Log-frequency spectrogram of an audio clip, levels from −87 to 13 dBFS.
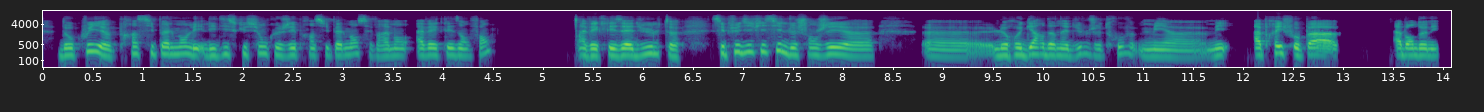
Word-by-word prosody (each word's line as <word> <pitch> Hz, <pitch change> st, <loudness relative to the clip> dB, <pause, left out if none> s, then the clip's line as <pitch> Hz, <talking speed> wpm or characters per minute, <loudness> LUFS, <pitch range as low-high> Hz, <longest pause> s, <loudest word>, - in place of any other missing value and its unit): Donc 175 Hz, +1 st, -1 dB
oui, 260 Hz, -2 st, +5 dB
heu, 170 Hz, -, +3 dB
principalement 205 Hz, +3 st, -2 dB
les 180 Hz, -4 st, +1 dB
les 170 Hz, +1 st, -2 dB
discussions 200 Hz, +3 st, -4 dB
que 190 Hz, -, -3 dB
j'ai 180 Hz, +2 st, 0 dB
principalement, 180 Hz, +2 st, -1 dB
c'est 205 Hz, -5 st, -4 dB
vraiment 165 Hz, +2 st, -6 dB
avec 175 Hz, 0 st, 0 dB
les 180 Hz, -1 st, 0 dB
enfants. 170 Hz, +6 st, -5 dB, 0.9 s
Avec 170 Hz, -2 st, +1 dB
les 175 Hz, 0 st, +5 dB
adultes, 190 Hz, +3 st, +3 dB, 0.4 s
c'est 215 Hz, -, +1 dB
plus 250 Hz, +3 st, 0 dB
difficile 245 Hz, +2 st, 0 dB
de 185 Hz, -, +2 dB
changer, 185 Hz, +2 st, +2 dB
heu, 160 Hz, -2 st, -1 dB, 0.5 s
heu, 150 Hz, -2 st, -5 dB
le 175 Hz, +1 st, +2 dB
regard 190 Hz, +2 st, +2 dB
d'un 180 Hz, -1 st, +3 dB
adulte, 175 Hz, +4 st, -3 dB
je 170 Hz, -, -7 dB
trouve, 205 Hz, +6 st, -8 dB
mais, 155 Hz, 0 st, -2 dB
heu, 145 Hz, -, -7 dB
mais 355 Hz, +5 st, -1 dB, 0.2 s
après 185 Hz, +4 st, +5 dB
il -, -, +2 dB
faut 185 Hz, -, +3 dB
pas 190 Hz, +2 st, +6 dB, 0.6 s
abandonner. 175 Hz, -1 st, +2 dB
180 Hz, 165 wpm, -22 LUFS, 170-200 Hz, 0.9 s, pas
